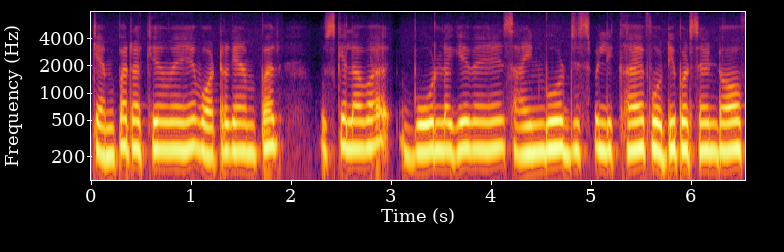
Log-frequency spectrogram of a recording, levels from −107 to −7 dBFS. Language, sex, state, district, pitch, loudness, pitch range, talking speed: Hindi, female, Rajasthan, Jaipur, 235 Hz, -15 LUFS, 230-245 Hz, 200 wpm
